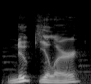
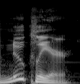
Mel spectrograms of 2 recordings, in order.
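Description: First: The word is not said like 'new clear'. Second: The word is said like 'new clear'. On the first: The speaker calls it wrong. "instead of saying nuclear" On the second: The speaker calls it right. "You just go nuclear"

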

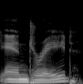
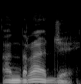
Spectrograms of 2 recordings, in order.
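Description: First: The name is read as English spelling suggests. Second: The name is said in its native pronunciation. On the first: The speaker calls it wrong. "looks like Andrade" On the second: The speaker calls it right. "but is Andrade"

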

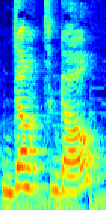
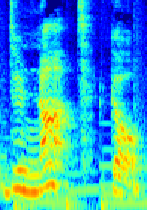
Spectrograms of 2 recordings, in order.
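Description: First: Not is contracted into a single word, don't. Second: Not is said fully as its own word. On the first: A neutral, ordinary request. "Tem a forma com a contração" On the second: The request is emphasized. "e tem a forma com a ênfase"

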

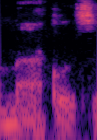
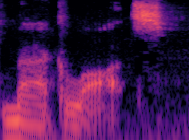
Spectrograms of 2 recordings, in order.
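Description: First: The second syllable sounds like 'let'. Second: The second syllable sounds like 'lot'. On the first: The speaker calls it wrong. "It's not macklets" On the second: The speaker calls it right. "It's macklots"

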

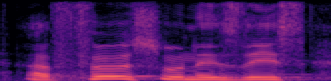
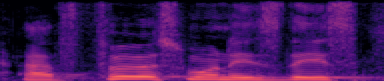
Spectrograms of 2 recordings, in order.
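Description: No difference in how they are said.

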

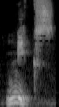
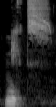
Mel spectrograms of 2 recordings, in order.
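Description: First: The word ends with a plain 'ks' sound. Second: The word ends with a 'ch' then 'ts' sound. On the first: This is the casual everyday form. "you will hear in colloquial German, nix, like N-I-X" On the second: This is the full standard form. "but really nichts"

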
